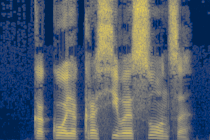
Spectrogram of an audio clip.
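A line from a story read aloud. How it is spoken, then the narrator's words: Strained, forced out. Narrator (Russian): выдавил Бейли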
